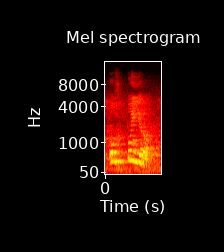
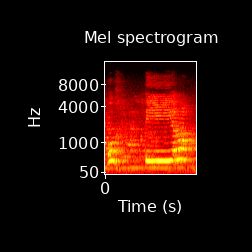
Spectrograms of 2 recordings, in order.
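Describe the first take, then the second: First: The vowel after the t blends u and i. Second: The vowel after the t is i. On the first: "dibaca ismam" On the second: "dibaca kasroh"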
